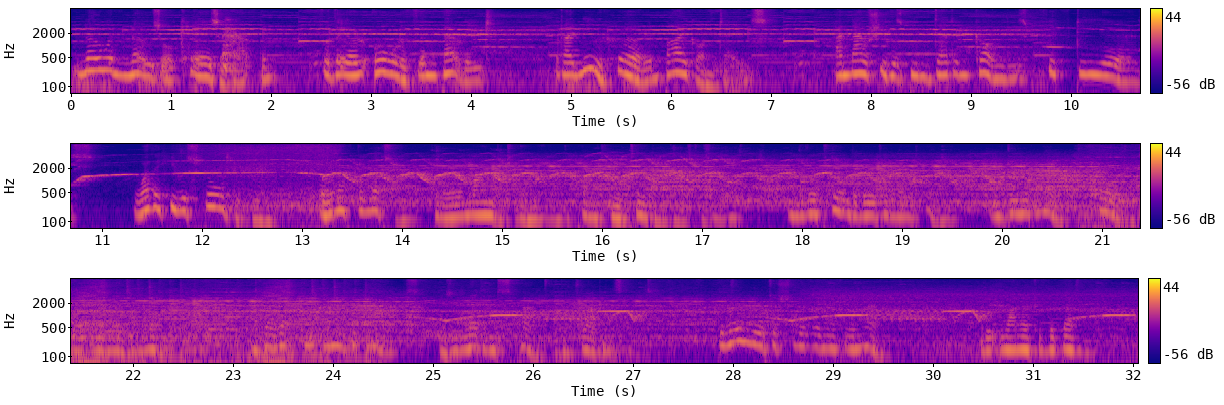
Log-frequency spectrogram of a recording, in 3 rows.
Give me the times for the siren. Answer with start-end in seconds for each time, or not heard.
0.0-32.0.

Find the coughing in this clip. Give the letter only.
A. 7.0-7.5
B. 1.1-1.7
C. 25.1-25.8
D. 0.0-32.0
B.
